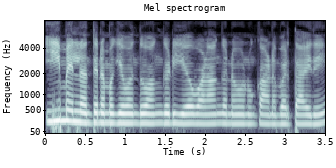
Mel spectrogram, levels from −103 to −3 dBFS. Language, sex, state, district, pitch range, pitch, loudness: Kannada, female, Karnataka, Bidar, 200-215 Hz, 210 Hz, -14 LUFS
